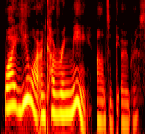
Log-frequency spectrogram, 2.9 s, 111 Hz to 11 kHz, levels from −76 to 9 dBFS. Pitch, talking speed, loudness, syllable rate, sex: 235 Hz, 165 wpm, -14 LUFS, 5.6 syllables/s, female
